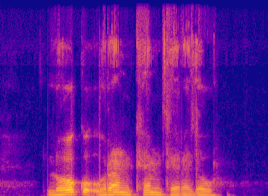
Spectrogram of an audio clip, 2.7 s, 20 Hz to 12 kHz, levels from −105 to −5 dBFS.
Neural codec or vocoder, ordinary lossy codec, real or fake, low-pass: none; Opus, 16 kbps; real; 10.8 kHz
